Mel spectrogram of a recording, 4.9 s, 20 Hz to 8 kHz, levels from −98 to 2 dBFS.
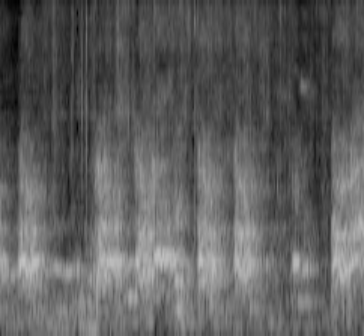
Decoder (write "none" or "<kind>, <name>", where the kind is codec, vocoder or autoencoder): codec, HILCodec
